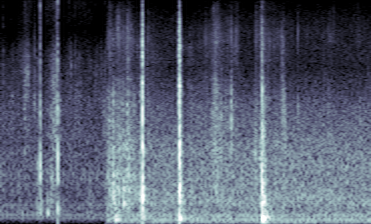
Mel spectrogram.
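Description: Knocks and clicks sound from a latch being handled.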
